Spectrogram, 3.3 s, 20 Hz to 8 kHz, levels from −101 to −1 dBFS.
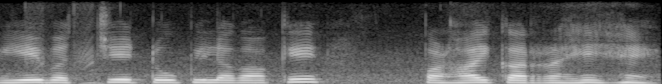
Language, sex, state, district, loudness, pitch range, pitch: Hindi, female, Maharashtra, Sindhudurg, -22 LUFS, 205-225 Hz, 215 Hz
